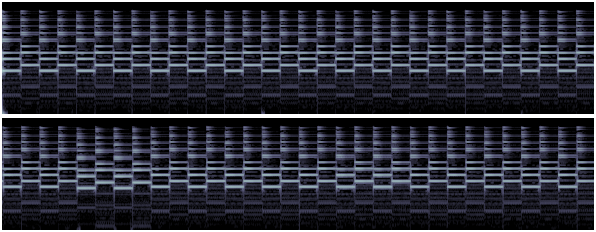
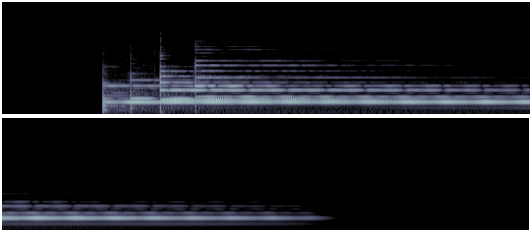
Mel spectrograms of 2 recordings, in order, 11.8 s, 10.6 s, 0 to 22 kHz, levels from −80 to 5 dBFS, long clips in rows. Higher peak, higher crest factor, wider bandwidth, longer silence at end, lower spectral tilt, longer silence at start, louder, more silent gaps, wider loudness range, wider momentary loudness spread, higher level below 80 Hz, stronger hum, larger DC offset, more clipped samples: first, 0 dBFS vs -10 dBFS; about the same, 20 dB vs 20 dB; first, 17 kHz vs 5.2 kHz; second, 0 s vs 2.15 s; second, 7.5 dB/octave vs -8 dB/octave; second, 0 s vs 1 s; first, -18 LUFS vs -28 LUFS; neither; second, 0 LU vs 14 LU; second, 1 LU vs 15 LU; second, -80 dBFS vs -68 dBFS; neither; neither; neither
